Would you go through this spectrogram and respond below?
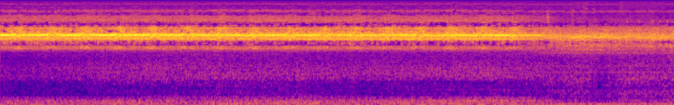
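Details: Daytime cicada chorus in a garden in August, a constant shrill buzzing hiss holding one pitch throughout, partly covered by a louder, steady low mechanical hum.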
